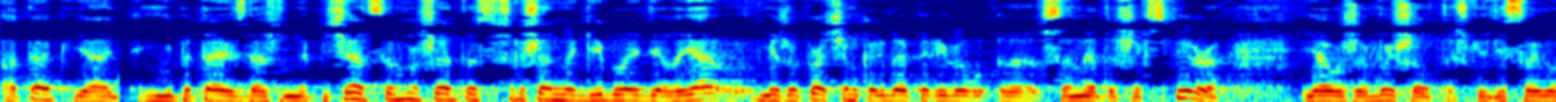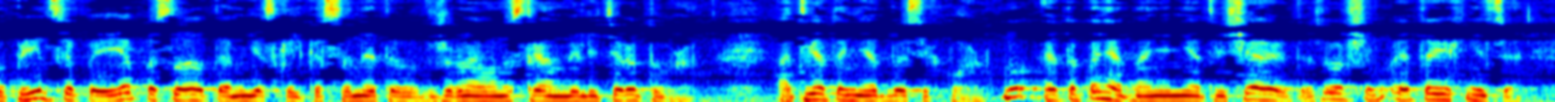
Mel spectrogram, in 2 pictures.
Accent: Kyiv, Ukraine; moved away; also born or lived in Ufa, Russia; Родился я в Киеве в 35-м году, в конце 30 декабря. Но у меня, так сказать, было несколько эмиграций. Одна эмиграция под названием «Эвакуация». С 41 по 46 год я находился в Башкирии, в Уфе. Потом вернулся в Киев

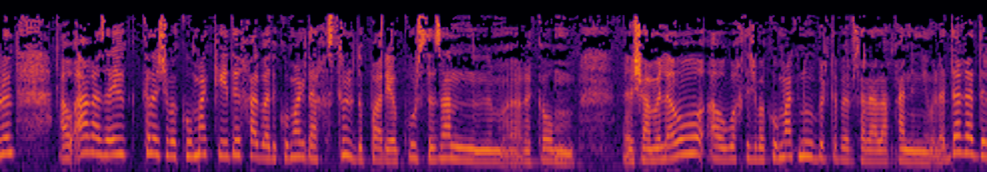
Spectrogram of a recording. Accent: Kabul, Afghanistan; also born or lived in Balkh; او هغه وخت دغه لپاره ما درس په کابل کې ویلې دی او لوی شوی په کابل کې

